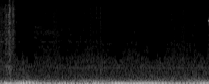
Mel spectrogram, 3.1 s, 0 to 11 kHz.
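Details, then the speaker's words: 2004 Subaru Outback idling very low with a slightly uneven, pulsing rumble; stalls randomly but not here; IAC valve and intake cleaned and plug wires changed without help, cause unknown. "it's idling actually but it's idling very low and it'll stall every once in a while"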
